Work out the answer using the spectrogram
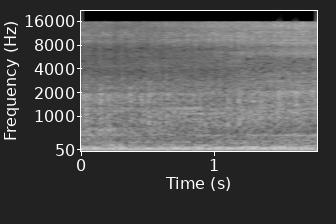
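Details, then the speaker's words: Pontiac Grand Prix, cold after long sitting, steam from the exhaust: steady low idle with a faint pulsing throb and no sharp knock. Unidentified idle noise; the supercharger is suspected but not confirmed, later judged fine. "The only thing I don't know is, what is this noise? I can't tell. I don't know if that's the supercharger or"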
